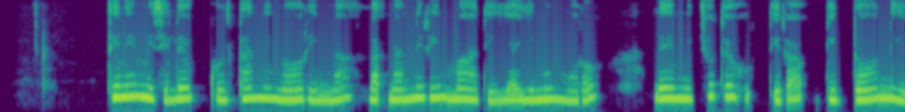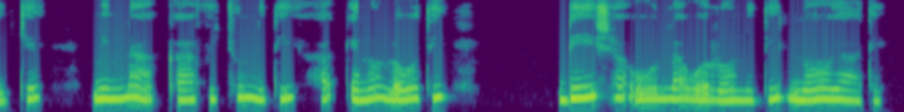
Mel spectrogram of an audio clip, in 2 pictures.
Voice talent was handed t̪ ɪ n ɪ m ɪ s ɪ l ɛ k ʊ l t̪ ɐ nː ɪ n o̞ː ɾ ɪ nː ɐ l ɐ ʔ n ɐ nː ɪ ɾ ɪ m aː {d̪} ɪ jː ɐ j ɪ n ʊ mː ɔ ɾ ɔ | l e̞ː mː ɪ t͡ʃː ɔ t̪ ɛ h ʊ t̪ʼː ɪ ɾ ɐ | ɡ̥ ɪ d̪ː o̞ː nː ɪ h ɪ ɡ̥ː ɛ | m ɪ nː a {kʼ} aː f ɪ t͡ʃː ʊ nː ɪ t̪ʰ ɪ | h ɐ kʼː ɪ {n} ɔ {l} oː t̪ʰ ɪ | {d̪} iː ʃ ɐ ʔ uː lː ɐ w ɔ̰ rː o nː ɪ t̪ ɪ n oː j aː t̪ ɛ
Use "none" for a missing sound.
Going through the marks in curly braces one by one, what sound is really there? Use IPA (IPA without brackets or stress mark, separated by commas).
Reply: t̪, kʼ, n, l, d̪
